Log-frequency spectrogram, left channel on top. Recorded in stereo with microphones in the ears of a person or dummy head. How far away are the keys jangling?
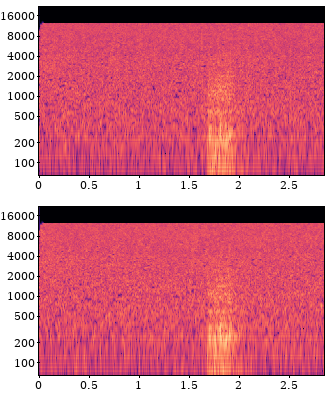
About 2.5 m.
